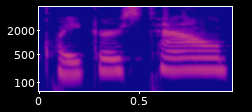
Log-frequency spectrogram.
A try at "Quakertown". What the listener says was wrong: No, it's called Quakertown. No, you say Quakerstown. Quakertown.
